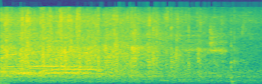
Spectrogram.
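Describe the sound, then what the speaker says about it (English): Steady applause from a crowd at a university graduation ceremony, loud at first and gradually tapering off over a few seconds. "Give her an applause."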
